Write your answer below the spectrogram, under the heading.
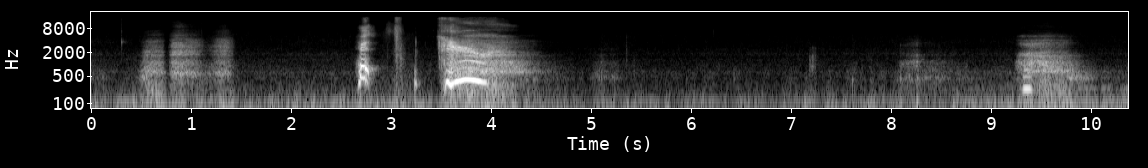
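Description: Sniffs and a sharp gasp lead into a loud sneeze, followed by quieter sniffles and a second softer sneeze.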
